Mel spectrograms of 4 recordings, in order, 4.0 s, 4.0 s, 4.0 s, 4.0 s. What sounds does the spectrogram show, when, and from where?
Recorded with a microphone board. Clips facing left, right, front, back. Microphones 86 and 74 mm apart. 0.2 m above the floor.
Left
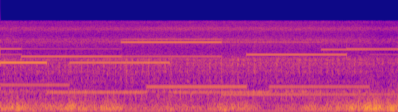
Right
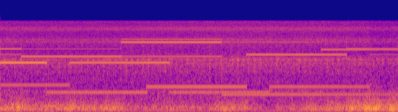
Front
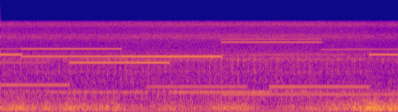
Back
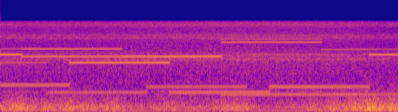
Only background noise.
